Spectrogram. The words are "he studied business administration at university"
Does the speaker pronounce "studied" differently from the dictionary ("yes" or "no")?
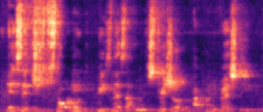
yes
